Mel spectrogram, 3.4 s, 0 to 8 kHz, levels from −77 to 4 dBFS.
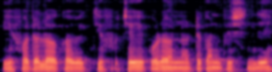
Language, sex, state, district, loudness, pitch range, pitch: Telugu, male, Andhra Pradesh, Sri Satya Sai, -18 LUFS, 105-110 Hz, 105 Hz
